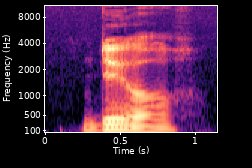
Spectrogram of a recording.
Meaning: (adverb) outside; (preposition) outside; outside of
- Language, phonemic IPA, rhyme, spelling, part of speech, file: French, /də.ɔʁ/, -ɔʁ, dehors, adverb / noun / preposition, Fr-dehors.ogg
